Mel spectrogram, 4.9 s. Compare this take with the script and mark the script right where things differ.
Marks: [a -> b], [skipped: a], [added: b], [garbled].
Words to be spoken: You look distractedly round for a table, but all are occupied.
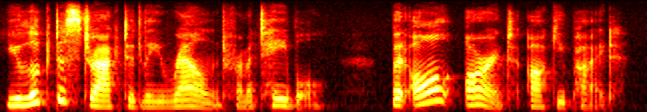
You look distractedly round [for -> from] a table, but all [are -> aren't] occupied.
